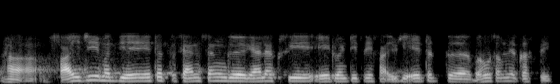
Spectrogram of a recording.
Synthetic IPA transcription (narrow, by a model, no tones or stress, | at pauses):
ɦã̰ã̰fajd͡ʑiːməd̪ʱjeːt̪ət̪sæ̃nsəŋɡɡælaksiːeʈwʋeɳʈit̪ʰɾiːfa̰jʋd͡ʑḭːʔet̪ət̪bəɦusɐmjəkəst̪ḭː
